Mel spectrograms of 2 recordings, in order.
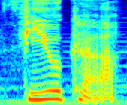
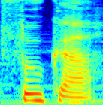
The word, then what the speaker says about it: Fuca: But before we go further, one of the first things they told me, I had mispronounced the family name. It's Fuca. I was calling it Fuca, and I was so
